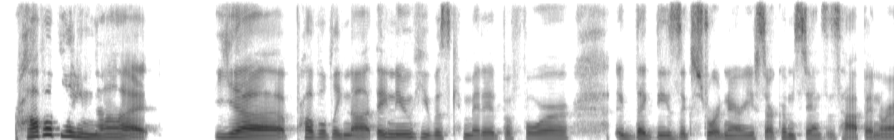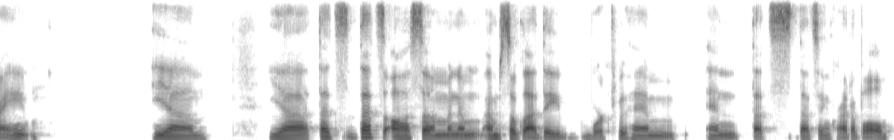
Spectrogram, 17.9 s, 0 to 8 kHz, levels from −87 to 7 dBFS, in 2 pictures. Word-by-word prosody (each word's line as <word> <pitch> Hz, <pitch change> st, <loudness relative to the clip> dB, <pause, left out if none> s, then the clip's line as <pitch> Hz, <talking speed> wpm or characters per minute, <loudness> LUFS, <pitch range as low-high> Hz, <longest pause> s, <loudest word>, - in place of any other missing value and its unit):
Probably 260 Hz, -1 st, +7 dB
not. 175 Hz, -2 st, +4 dB, 0.7 s
Yeah, 175 Hz, -5 st, +6 dB
probably 185 Hz, -2 st, -2 dB
not. 80 Hz, -, -1 dB
They 180 Hz, +1 st, 0 dB
knew 190 Hz, 0 st, +1 dB
he 190 Hz, -2 st, -6 dB
was 165 Hz, 0 st, -2 dB
committed 155 Hz, -2 st, -6 dB
before, 150 Hz, 0 st, -4 dB, 0.4 s
eh, -, -, -4 dB
g 165 Hz, -, -7 dB
like, 155 Hz, -1 st, 0 dB
these 150 Hz, -1 st, -2 dB
extraordinary 145 Hz, -2 st, -3 dB
circumstances 145 Hz, -1 st, -4 dB
happen, -, -, -4 dB
right? 75 Hz, -, -3 dB, 1.3 s
Yeah. 165 Hz, -4 st, -1 dB, 0.7 s
Yeah. 155 Hz, -4 st, 0 dB
That's 170 Hz, +1 st, +1 dB
that's 200 Hz, 0 st, +2 dB
awesome, 160 Hz, -, 0 dB
and 75 Hz, 0 st, -3 dB
I'm 75 Hz, -1 st, -4 dB
I'm 165 Hz, 0 st, -2 dB
so 160 Hz, -1 st, +1 dB
glad 75 Hz, -, +1 dB
they 80 Hz, 0 st, -4 dB, 0.2 s
worked 140 Hz, -2 st, -11 dB
with 145 Hz, -, -7 dB
him, 145 Hz, -2 st, -6 dB, 0.3 s
and 75 Hz, 0 st, -7 dB
that's -, -, 0 dB
that's 75 Hz, -, -3 dB
incredible. 135 Hz, -, -5 dB
160 Hz, 125 wpm, -24 LUFS, 145-175 Hz, 1.3 s, Probably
